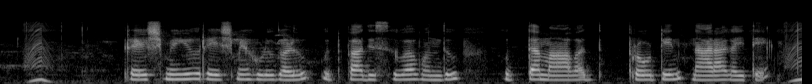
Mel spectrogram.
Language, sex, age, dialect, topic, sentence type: Kannada, female, 18-24, Mysore Kannada, agriculture, statement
